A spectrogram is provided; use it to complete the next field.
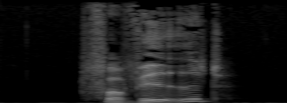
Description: Udtale [ fʌˈveðˀəð ]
